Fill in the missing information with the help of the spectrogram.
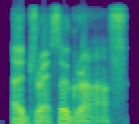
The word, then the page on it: Addressograph: British English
